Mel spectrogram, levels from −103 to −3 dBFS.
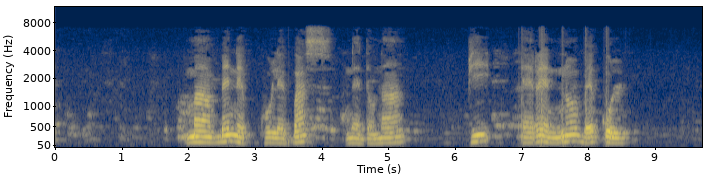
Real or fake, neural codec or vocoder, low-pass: real; none; 7.2 kHz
